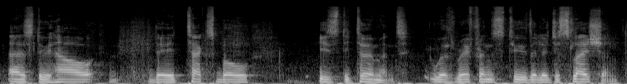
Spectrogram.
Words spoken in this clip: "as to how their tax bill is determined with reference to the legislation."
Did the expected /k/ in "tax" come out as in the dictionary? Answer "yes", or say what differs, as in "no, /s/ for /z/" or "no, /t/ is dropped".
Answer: yes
